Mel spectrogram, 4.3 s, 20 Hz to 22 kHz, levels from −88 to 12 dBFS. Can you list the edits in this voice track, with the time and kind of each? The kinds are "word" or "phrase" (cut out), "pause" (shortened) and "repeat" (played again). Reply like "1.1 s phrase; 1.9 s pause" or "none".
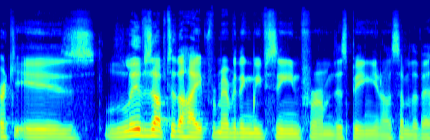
1.0 s pause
